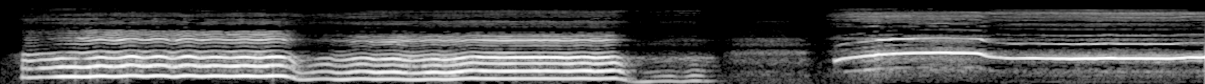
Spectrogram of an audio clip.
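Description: A woman singing unaccompanied: two long held notes with vibrato, the second lower, then after a short laugh a very high whistle-register note that swoops up, drops and holds steady.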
